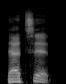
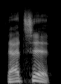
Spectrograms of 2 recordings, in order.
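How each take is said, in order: Both takes have the same delivery.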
